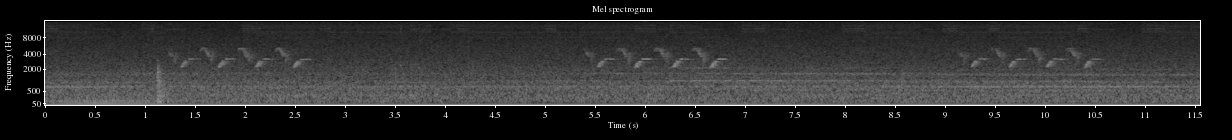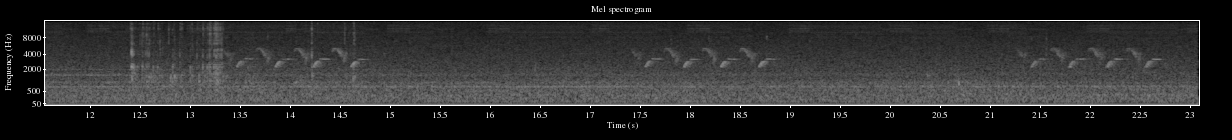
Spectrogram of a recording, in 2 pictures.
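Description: A bird repeating a short phrase of about four quick high chirps roughly every four seconds, over a steady background hum. A brief clatter comes about halfway through.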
